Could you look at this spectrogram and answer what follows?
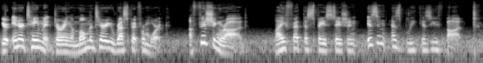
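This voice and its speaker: A man's voice: fairly high pitch, big pitch swings, brisk, bright, forceful tone, slight background noise. A male live streamer reading game text aloud expressively, with his own commentary mixed in.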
